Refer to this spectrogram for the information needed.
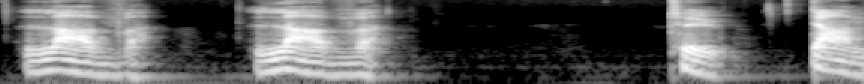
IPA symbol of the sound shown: ʌ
